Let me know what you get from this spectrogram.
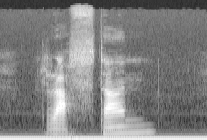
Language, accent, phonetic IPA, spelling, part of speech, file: Persian, Iran, [ɹæf.t̪ʰǽn], رفتن, verb, Fa-رفتن.ogg
- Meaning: 1. to go 2. to leave 3. to depart 4. to pass away, to die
